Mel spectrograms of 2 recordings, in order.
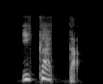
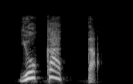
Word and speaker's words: よかった: The past form of this is not? – いかった. – But rather? – よかった. E becomes よかった for informal past. The formal past would be よかったです.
